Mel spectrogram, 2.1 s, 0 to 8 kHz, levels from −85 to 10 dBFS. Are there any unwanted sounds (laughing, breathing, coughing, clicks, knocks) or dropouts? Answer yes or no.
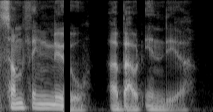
yes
